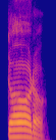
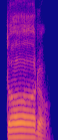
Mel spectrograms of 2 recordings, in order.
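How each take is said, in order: The two takes are said the same way.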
